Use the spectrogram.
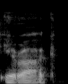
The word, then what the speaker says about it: Iraq: Uh, but truthfully, it's Iran, and truthfully, it's Iraq. Um, that's the way you should pronounce it, you know?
